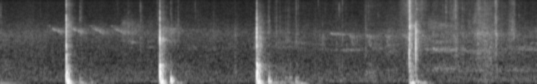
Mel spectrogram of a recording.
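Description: Wood knocks hard against stone in a few heavy blows.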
